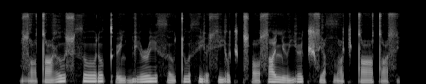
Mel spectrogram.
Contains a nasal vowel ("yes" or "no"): no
